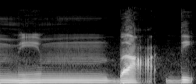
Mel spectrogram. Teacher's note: यहाँ नून को मीम से बदल देंगे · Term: नून साकिन का इखलाब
